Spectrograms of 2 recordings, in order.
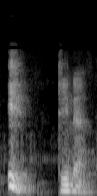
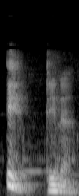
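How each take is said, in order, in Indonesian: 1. Suaranya terputus tiba-tiba di h. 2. Suaranya terputus tiba-tiba di h.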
